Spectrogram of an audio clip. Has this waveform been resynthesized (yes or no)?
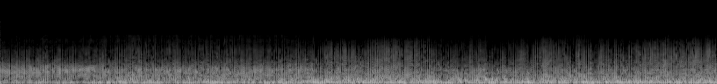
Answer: yes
